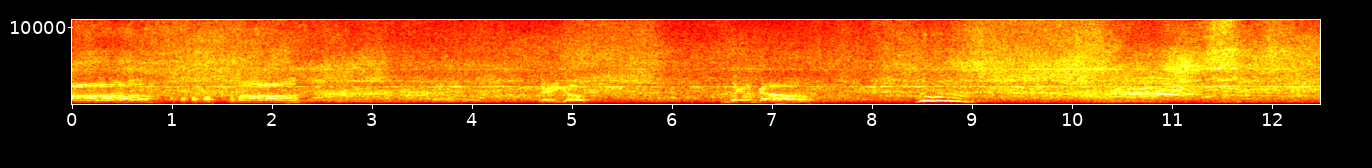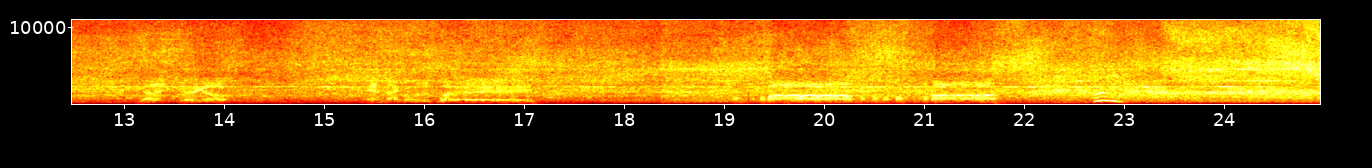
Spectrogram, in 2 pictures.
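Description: Children shout and cheer excitedly.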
